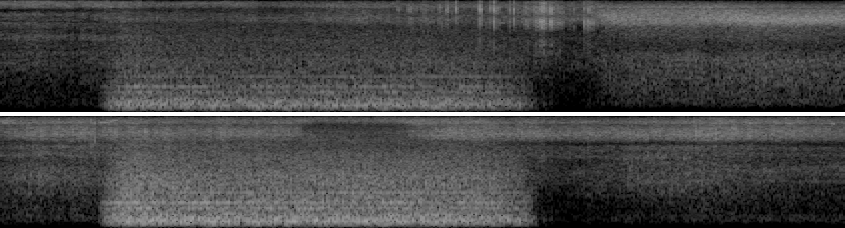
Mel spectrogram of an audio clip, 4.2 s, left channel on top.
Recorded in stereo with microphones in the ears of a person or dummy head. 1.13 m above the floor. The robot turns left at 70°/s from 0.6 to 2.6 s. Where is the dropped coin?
50° left (ahead or behind); by 3.1 s 65° left (ahead or behind).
